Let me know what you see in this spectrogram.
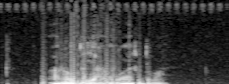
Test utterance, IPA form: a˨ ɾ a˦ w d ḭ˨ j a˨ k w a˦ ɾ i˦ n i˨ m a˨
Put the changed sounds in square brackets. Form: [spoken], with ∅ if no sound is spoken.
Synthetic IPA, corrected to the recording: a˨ ɾ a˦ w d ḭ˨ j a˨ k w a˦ ɾ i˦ [d] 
